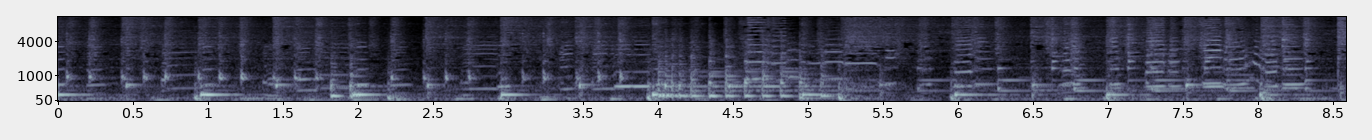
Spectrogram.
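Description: A live band playing upbeat Latin dance music, with a drum kit keeping a steady beat under quick melodic notes.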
